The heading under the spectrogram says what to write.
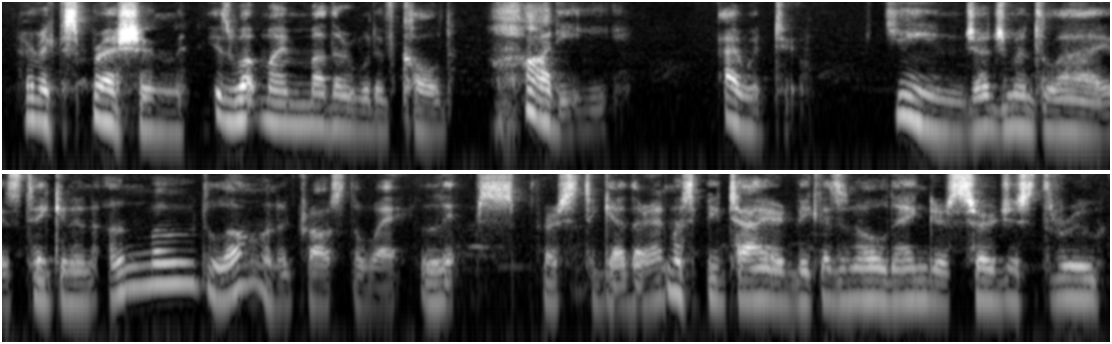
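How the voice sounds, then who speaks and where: A man's voice: medium pitch, slightly rough. A man playing a bitter, self-deprecating male witch, narrating his horror story with wry, theatrical emphasis. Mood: brooding, sardonic. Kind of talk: first-person horror audio drama narration.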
